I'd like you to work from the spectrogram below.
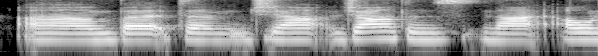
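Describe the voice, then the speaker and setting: A woman speaks with an American accent at a fairly low pitch. Her intonation is flat and monotone, with noticeable background noise. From North Carolina. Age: 40s. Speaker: homesteader and youth church volunteer. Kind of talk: casual live stream chat.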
